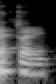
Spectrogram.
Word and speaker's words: Ettore: Né, tem mais essa, como é italiano não tem acento, então dos 94 mil inscritos, eu imagino que menos de 1.000 sabem a pronúncia correta. Só provavelmente aqueles que conhecem um diretor de cinema chamado Ettore Scola. E eu também não fico falando o meu nome nos vídeos, né? Mas então a Sim. pronúncia correta é Ettore.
